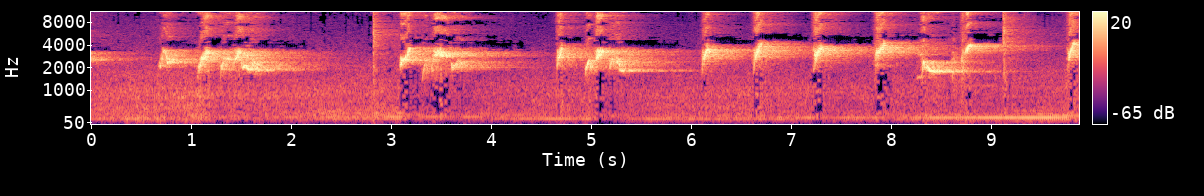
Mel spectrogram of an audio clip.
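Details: White-rumped shama training master: strong sustained whistles that slide gently downward, often opened by a sharp high click, delivered in a steady series about one each second, with a light room hum.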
